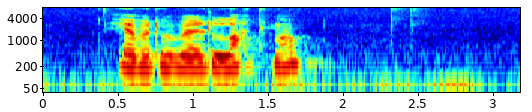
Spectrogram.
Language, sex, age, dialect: Faroese, female, 15-35, Suðurstreymoy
